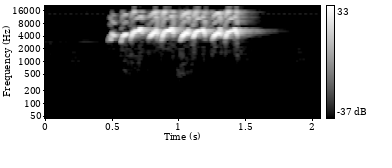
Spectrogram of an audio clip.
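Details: Rolling 'ngerol' song of a scarlet minivet, a quick, even string of about nine high, sweet, slightly down-slurred chirps delivered in roughly one second against a quiet background.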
